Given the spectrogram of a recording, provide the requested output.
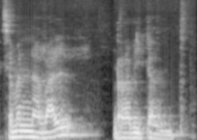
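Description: A Chilean man talks as a podcast guest in an easy, rambling way, full of fillers and restarts. His voice is warm and dark. Faint music plays underneath. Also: mid-range voice, a little slow, gravelly. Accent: Chilean Spanish. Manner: relaxed, chatty, frequent fillers and restarts. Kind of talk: casual interview chat.

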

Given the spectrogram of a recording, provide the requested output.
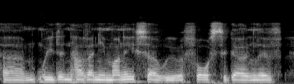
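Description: Recounting his life as an interview guest, a middle-aged man from Scotland keeps his low voice flat and his delivery thoughtful and measured, with occasional small restarts. The audio is dry and a little muffled, with no echo.

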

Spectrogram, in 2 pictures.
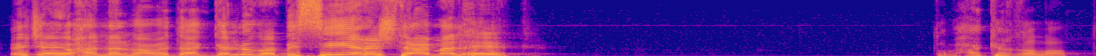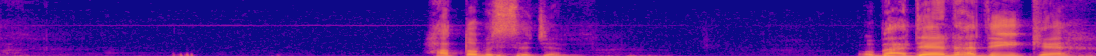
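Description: A man preaching a sermon from a church pulpit in Levantine Arabic, animated and fervent as he talks to his congregation. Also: high voice. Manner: animated, fervent, addresses the flock warmly. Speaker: pastor.

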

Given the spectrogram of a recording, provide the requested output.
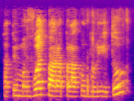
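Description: A woman giving an informal spoken lesson over a phone voice message, chatty and lively, often tagging phrases with "ya" and acting out little scenes. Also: on the low side, fast. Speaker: psychology class speaker.

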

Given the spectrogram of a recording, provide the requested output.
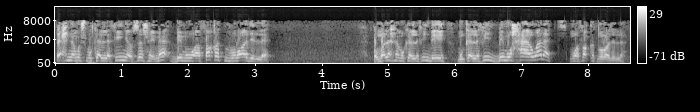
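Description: Brief: male Egyptian sheikh lecturing, quick and animated, husky high voice, lo-fi recording. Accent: Egyptian Arabic. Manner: animated, teasing, rhetorical questions. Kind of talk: religious lecture, conversational.

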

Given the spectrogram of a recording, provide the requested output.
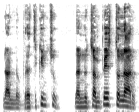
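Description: A man's voice: medium pitch, animated, moderate pace, natural voice. A man doing a wounded, desperate young lover. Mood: pleading. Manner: pleading, insistent.

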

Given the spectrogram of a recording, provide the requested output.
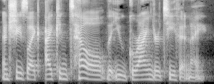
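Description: A woman's voice: lowish voice, moderate pace. A woman in her forties co-hosting a podcast, chatting candidly and animatedly with plenty of swearing. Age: 40s. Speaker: podcast co-host. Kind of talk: casual chat.

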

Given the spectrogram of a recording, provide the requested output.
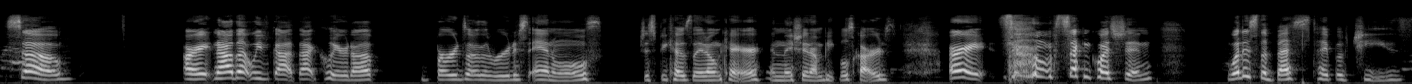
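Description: Young woman, kinda high voice, giggling and teasing her bf in casual chat. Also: a little slow, sharp tone. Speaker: host asking the questions.

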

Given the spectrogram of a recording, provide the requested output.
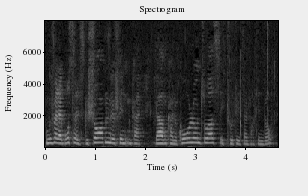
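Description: A woman giving casual, excitable gaming commentary, rambling through fun facts with many restarts. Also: high voice, quick pace. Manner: excitable, keeps exclaiming "Junge". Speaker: let's play host.

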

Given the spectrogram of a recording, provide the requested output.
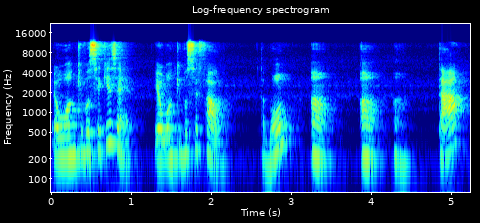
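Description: A woman's voice: mid-range voice, expressive, a little fast, a bit bright, roomy sound. Chatty Brazilian woman teaching French. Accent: Brazilian Portuguese. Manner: chatty, joking, addresses learners directly. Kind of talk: live online language lesson.

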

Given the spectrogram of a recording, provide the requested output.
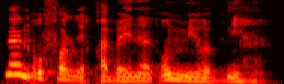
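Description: A woman's voice: lowish voice, wildly swooping pitch, fast talker, dark tone. A woman voicing a wealthy, lonely older lady who speaks in a coaxing, persuasive way, as part of a story reading.

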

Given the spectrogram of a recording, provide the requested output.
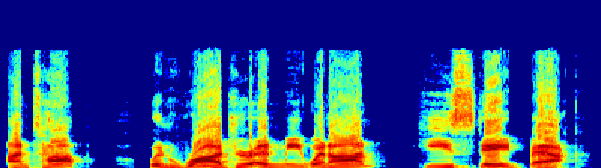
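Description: A defiant schoolboy rival from a storybook, voiced by a woman reading aloud, speaks in bright, forceful declarations. He is resentful and accusing, pushing hard against whoever is in charge, with his pitch lifted above easy talk. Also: takes it slowly, exaggerated voice. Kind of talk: storybook read-aloud dialogue.

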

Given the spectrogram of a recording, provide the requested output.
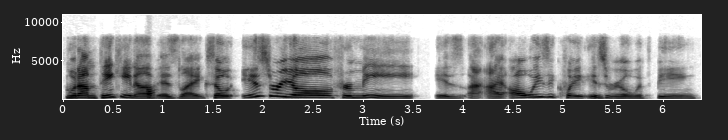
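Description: A woman's voice: a little high, animated, measured pace, fairly bright tone, dry recording. A woman hosting an interview who asks polite, careful questions. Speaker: podcast host.

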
